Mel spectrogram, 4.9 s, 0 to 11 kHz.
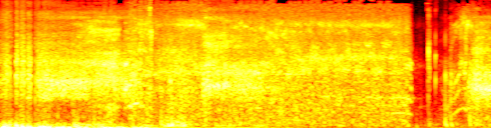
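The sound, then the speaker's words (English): A loud, breathy ASMR-style whisper-scream, raspy and squealing, held for about four seconds before cutting off abruptly, followed by a short burst of noisy rustle. “Let's actually do an episode where it's just ASMR for 10 hours and then just break it with ASMR screaming.”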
